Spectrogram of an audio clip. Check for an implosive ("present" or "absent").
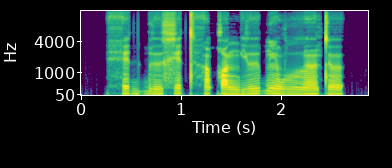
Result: present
